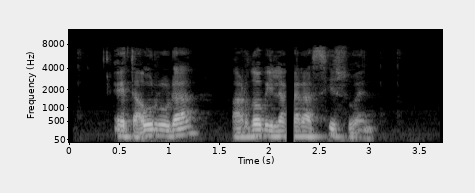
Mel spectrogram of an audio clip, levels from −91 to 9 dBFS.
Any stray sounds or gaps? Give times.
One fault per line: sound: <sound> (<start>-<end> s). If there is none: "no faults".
sound: dropout (2.2-2.3 s)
